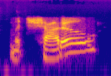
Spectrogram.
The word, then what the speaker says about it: Machado: The other book I would recommend is Her Body and Other Parties by Carmen Maria Machado. – Mm-hmm. – I believe that's how you pronounce her last name. – Yep.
